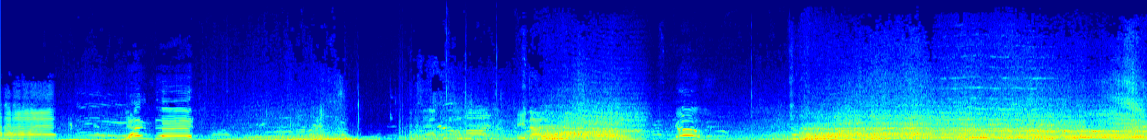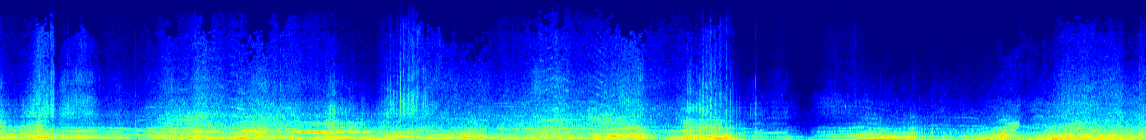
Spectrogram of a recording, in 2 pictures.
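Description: An engine revs hard and roars.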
